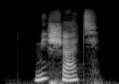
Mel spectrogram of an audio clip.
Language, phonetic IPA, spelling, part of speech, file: Russian, [mʲɪˈʂatʲ], мешать, verb, Ru-мешать.ogg
- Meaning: 1. to stir 2. to mix, to mingle, to blend 3. to mix up, to confuse 4. to hinder, to impede, to prevent, to interfere with 5. to bother, to make difficulties, to hurt a little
